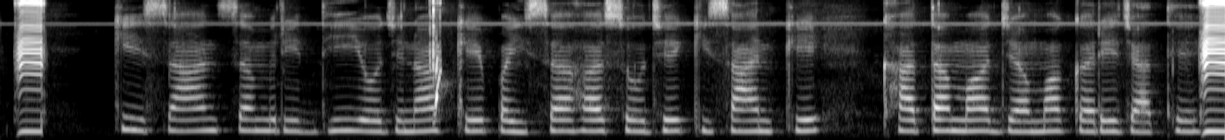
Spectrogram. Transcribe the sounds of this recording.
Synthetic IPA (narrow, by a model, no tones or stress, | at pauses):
kɪsaːnsəmɾɪd̪ʱːijoːd͡ʒnakepəɪsaɦəsoːd͡ʒʱekɪsaːnke | kʰaːt̪amãd͡ʒəmakəɾed͡ʒaːt̪eː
